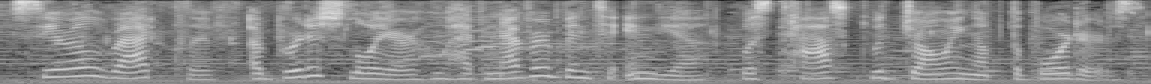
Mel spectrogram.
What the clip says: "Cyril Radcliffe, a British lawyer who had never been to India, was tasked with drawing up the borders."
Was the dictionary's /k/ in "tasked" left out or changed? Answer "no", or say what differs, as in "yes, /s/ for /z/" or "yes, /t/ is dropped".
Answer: no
